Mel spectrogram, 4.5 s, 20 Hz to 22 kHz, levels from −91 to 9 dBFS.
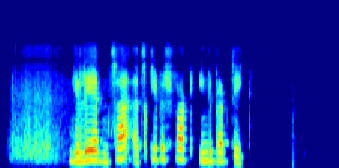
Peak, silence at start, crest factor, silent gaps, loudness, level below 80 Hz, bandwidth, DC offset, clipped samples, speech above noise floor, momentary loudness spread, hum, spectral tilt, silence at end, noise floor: -6 dBFS; 0.3 s; 20 dB; none; -22 LUFS; -70 dBFS; 7.2 kHz; under 0.1%; under 0.1%; over 68 dB; 24 LU; none; -2.5 dB/octave; 1.3 s; under -90 dBFS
